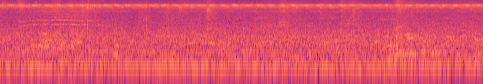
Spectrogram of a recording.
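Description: Crickets trilling steadily as one continuous high-pitched drone, over soft close-miked chewing and mouth sounds of someone eating.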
